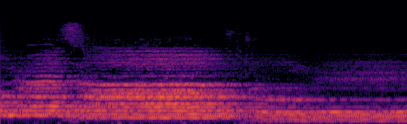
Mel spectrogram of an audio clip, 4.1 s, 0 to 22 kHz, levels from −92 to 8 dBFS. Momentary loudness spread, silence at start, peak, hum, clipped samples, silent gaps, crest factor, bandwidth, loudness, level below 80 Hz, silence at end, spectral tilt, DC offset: 9 LU; 0 s; -18 dBFS; none; under 0.1%; none; 16 dB; 10 kHz; -34 LUFS; -74 dBFS; 0 s; -7 dB/octave; under 0.1%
